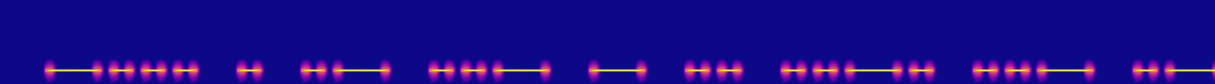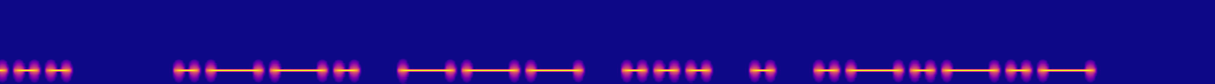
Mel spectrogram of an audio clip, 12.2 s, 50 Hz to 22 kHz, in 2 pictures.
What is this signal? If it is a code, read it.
Morse code, heard as a keyed tone, about 14 wpm, 700 Hz. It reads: BEAUTIFUL POSE.
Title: Sentences from Top 1000 Words - Review Part 2 - 15wpm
